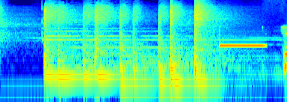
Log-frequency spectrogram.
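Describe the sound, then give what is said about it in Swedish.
A quick run of clicky button presses and short tones on a telephone answering machine is followed by a single steady electronic beep lasting about half a second before a message plays, clear, with no talking. “Vi lyssnar av telefonsvararen direkt, tycker jag.”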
